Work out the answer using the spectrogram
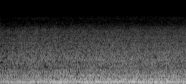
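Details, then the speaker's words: Lennox upstairs AC unit, no-cooling warranty call, heard at the outdoor unit; steady low electrical hum with no compressor pickup as the compressor tries to start and fails; technician says it sounds like a bad capacitor. "oh i don't know if you can hear but it sounds like it's a capacitor so this is going to be it"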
